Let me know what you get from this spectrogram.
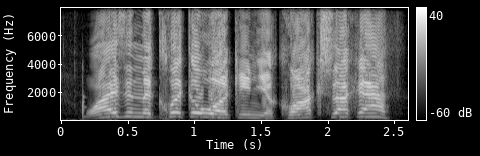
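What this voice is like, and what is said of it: Put-on Boston accent. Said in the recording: “That was Boston. That sounded like Goodwill Hunting right there.”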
